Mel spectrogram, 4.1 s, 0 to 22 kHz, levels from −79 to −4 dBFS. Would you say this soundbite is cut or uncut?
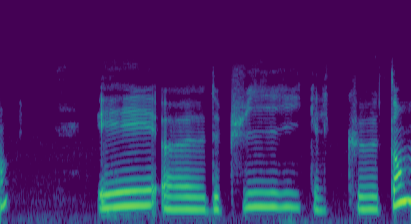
uncut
